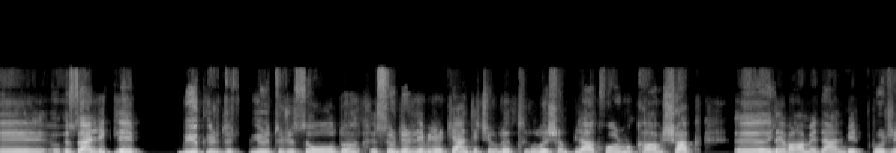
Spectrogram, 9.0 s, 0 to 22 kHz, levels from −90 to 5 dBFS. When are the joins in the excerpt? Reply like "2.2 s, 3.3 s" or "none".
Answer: 3.7 s, 7.7 s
